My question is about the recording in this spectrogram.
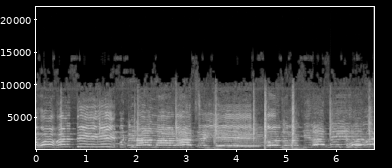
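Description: A man sings a Haryanvi folk song loudly, in a strong open voice with long, wavering held notes. A few sharp percussion strokes fall under the voice.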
